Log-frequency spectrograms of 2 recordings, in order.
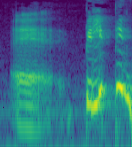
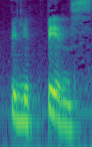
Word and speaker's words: Philippines: Philippine yun na. Unlike kung tuwa ka sa kanang, like, in Makati, kung sa kuwan pa, mostly mga tao pronounce talagang Philippines, talagang may S.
